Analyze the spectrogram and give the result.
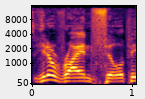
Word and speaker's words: Ryan Phillippe: I remember, so I went to this party, and I was, Ryan Phillippe, is that how you pronounce his name? – Yeah.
